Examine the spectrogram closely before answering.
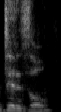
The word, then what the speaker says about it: Denzel: Denzel Washington, The Fallen, or Denzel. That's what he said his name is pronounced.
